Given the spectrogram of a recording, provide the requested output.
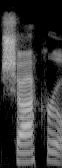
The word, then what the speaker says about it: chakra: energy system and her chakras. And for those that are wondering what chakra or chakra, as some people would like to pronounce it, it simply is a Sanskrit word meaning wheel.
